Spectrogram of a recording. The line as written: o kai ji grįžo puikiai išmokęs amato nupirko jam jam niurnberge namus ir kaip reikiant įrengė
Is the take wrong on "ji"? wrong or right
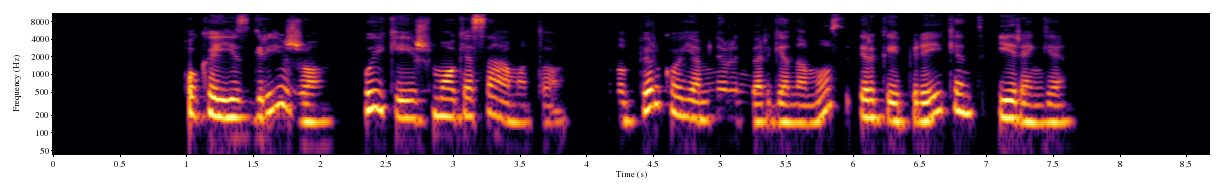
wrong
